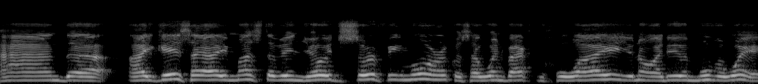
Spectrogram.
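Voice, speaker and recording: A high-pitched man at a very slow pace against a quiet background. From Peru. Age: 70s. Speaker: veteran big wave surfer. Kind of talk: interview conversation.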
